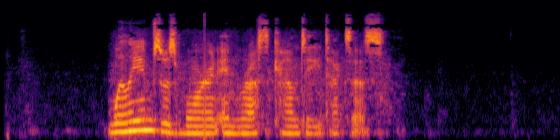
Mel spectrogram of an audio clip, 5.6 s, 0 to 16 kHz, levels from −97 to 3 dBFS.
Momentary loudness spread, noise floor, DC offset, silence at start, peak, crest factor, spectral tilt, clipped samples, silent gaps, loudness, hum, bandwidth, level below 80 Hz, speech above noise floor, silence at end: 11 LU; -78 dBFS; under 0.1%; 1.1 s; -2 dBFS; 18 dB; -3.5 dB/octave; under 0.1%; none; -16 LUFS; none; 10 kHz; -58 dBFS; 62 dB; 1.75 s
